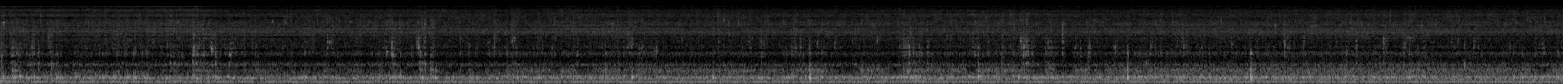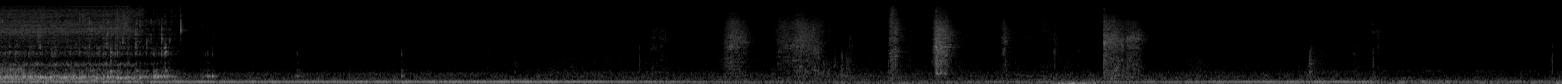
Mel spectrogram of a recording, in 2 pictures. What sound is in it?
A running faucet 3
Running water from a bathroom faucet, recorded from the bottom of the sink near the drain.
Stereo Recoding
bathroom, faucet, water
